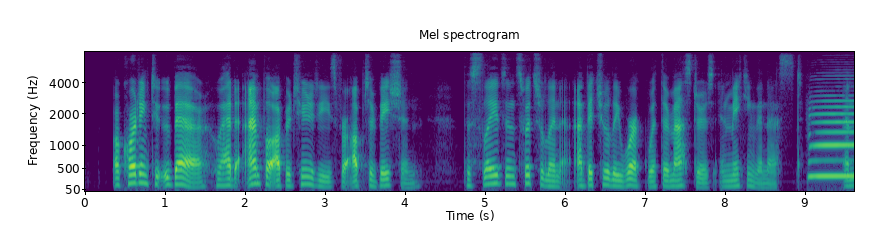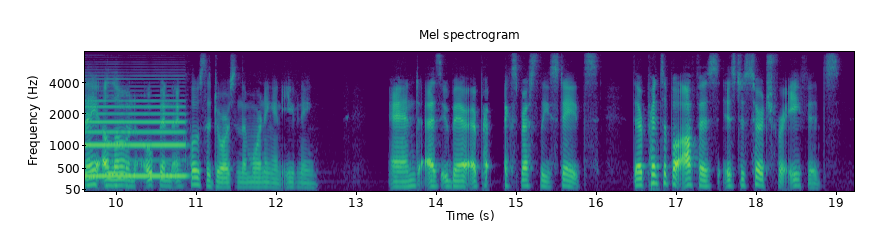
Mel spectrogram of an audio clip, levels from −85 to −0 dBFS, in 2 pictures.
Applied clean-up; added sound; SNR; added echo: neural mask model RNNoise.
